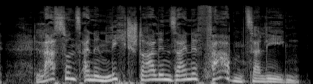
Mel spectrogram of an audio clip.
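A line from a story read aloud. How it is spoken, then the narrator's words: Joyful calling. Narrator (German): rief Ferdinand voller Freude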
